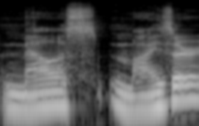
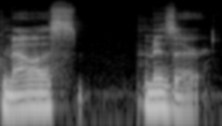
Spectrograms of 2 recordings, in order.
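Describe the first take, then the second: First: The name is said with English pronunciation. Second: The name is said in neither of those styles. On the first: The speaker calls it wrong. "as a native English speaker, uh, Malice Miser is most intuitive for me to say" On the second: The speaker calls it right. "And it's neither, right? It's Malice Miser"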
